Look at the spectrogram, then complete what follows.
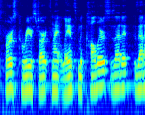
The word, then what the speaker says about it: McCullers: righty making his first career start tonight lance mccullers is that it is that how you say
